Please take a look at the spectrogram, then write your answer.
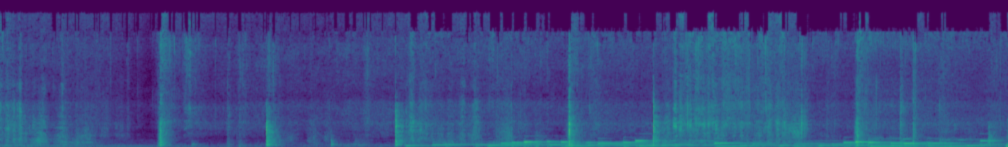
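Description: Egg-coated bread slices frying on low flame in a pan, a steady close sizzle with a few sharp clinks of a spatula as slices are flipped one by one, no voices.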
